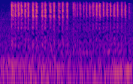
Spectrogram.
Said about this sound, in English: These weird calls come from a crested caracara, one of North America's most charismatic birds of prey. Caracaras are tropical birds, but they're common in Texas, and an isolated population lives in Florida.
